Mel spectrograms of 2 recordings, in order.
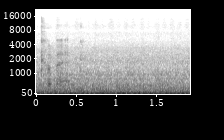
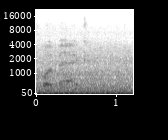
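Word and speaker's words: Québec: That's the correct pronunciation, is Quebec. You don't say Quebec. They don't say Quebec. We tend to say Quebec.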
